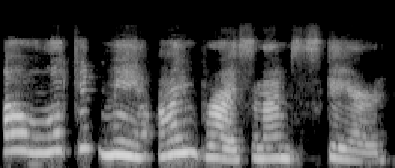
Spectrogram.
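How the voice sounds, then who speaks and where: A woman's voice: high voice, sing-song, measured pace, pitched above the performer's own voice. A woman voicing a whiny, mocking cartoon hero who exaggerates a scared rival.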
